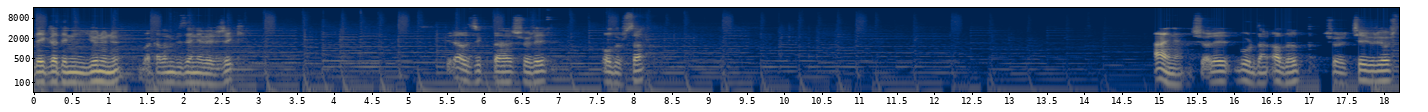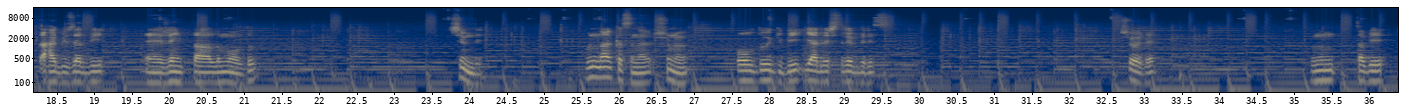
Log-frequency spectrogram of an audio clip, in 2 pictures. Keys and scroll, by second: 24.7 space.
